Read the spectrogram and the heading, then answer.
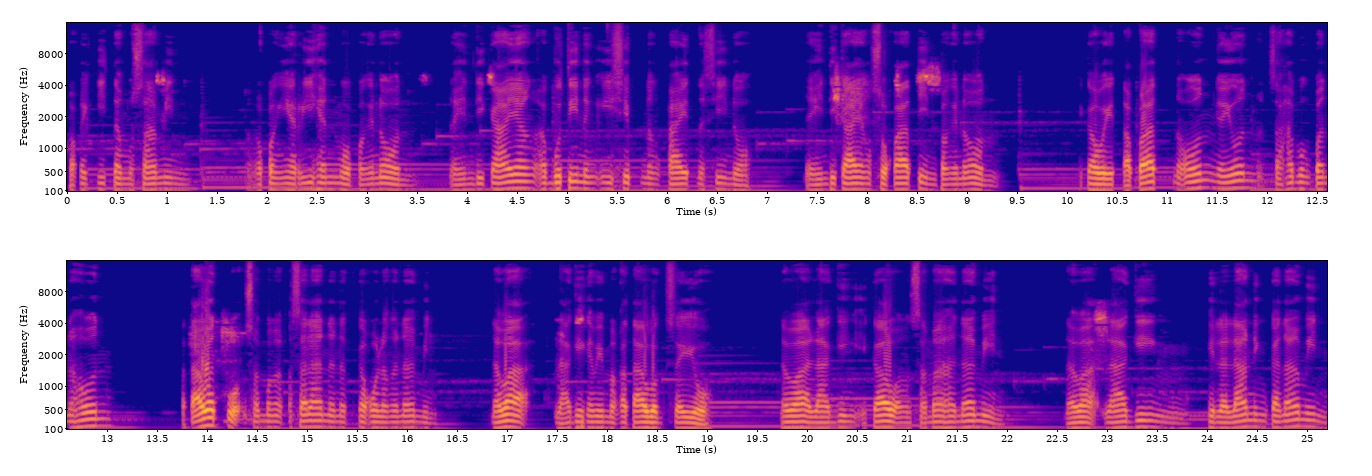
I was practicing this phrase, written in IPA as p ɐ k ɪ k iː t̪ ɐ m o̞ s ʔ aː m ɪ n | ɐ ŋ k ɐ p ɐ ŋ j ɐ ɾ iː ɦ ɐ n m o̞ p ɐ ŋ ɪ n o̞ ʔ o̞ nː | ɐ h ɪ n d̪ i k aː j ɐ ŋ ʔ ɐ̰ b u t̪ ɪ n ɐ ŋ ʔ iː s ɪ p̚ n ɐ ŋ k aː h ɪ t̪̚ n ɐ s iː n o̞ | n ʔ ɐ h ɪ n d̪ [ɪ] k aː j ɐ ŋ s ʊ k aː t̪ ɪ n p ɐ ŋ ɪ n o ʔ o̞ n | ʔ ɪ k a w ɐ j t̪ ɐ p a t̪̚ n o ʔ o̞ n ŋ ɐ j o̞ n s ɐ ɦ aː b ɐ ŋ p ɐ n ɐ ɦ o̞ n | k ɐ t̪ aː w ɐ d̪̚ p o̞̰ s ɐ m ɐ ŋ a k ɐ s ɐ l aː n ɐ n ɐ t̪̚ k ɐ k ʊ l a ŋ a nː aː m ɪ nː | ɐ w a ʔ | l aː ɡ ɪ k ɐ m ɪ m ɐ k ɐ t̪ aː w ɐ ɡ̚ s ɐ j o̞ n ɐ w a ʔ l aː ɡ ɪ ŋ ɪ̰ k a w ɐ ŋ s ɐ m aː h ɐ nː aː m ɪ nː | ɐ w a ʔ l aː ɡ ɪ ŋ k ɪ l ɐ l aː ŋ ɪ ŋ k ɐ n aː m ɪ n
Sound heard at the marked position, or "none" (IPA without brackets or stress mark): i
